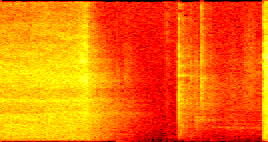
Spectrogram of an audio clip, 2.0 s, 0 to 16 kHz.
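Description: A blade cutting through a 1.8 mm underlay mat of mineral-filled bio-polyurethane in one steady drawn stroke, which fades out about a second in, followed by a sharp click at the very end.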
